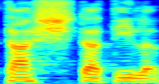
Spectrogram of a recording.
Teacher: The fact that he uses the sh, we don't do it in Palermo.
